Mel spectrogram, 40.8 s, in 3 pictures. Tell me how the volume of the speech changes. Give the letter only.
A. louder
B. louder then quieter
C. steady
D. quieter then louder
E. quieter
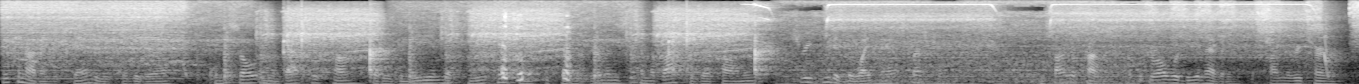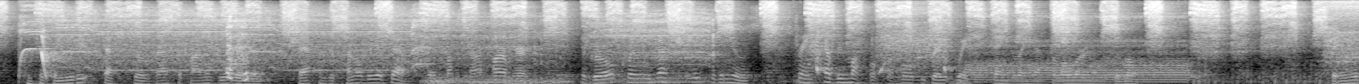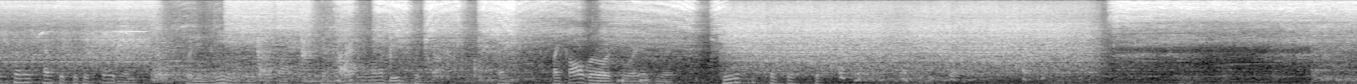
C.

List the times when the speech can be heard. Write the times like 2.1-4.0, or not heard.
0.0-9.6, 10.3-25.1, 26.9-35.4.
